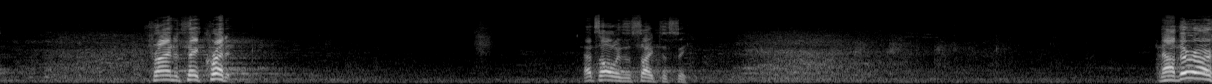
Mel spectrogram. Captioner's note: laughter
